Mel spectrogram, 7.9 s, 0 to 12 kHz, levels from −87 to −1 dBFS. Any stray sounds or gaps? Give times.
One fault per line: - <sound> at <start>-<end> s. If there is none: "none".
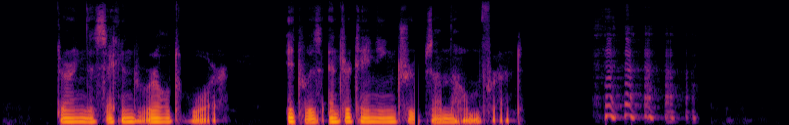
- dropout at 4.1-4.2 s
- laugh at 5.9-7.0 s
